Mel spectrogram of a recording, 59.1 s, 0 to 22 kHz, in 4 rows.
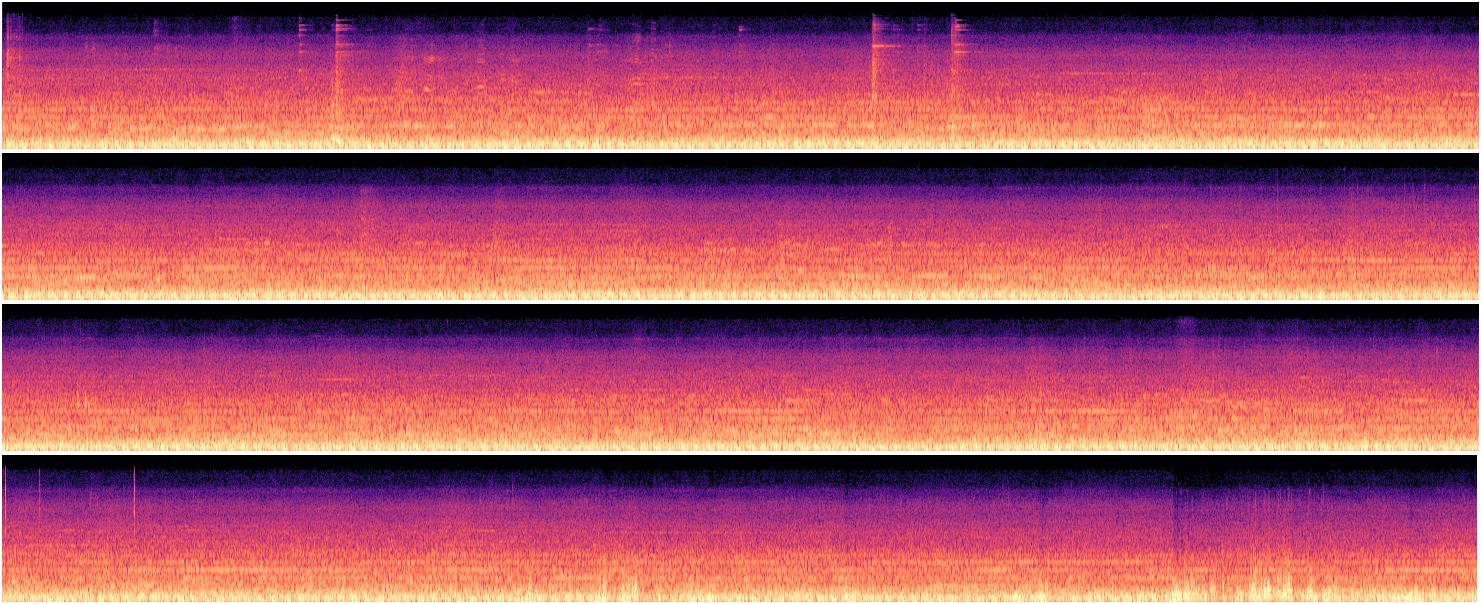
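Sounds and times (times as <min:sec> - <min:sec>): ship diesel engines droning: 0:00.0 - 0:59.0
wind buffeting microphone: 0:55.8 - 0:58.8.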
